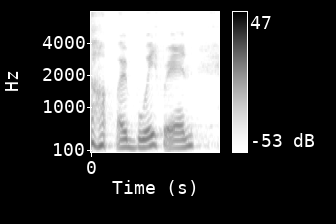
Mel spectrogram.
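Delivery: playful, light, teasing, joking tone. Retelling a joke made on the phone: imitating own joking tone. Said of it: "I think I joked and I was like".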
